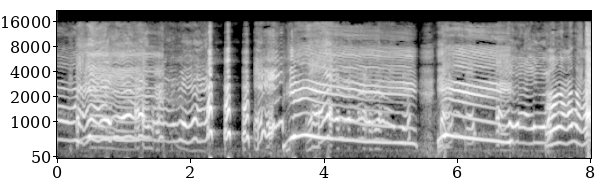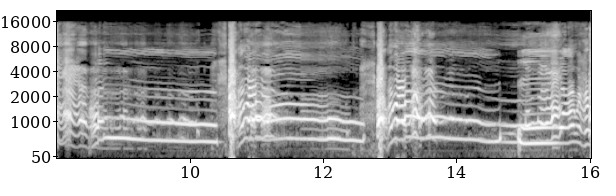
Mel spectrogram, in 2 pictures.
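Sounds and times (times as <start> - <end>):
dog howling: 0.0 - 2.4, 6.6 - 16.0
dog yipping: 7.3 - 8.8, 10.6 - 11.4, 12.8 - 13.7.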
